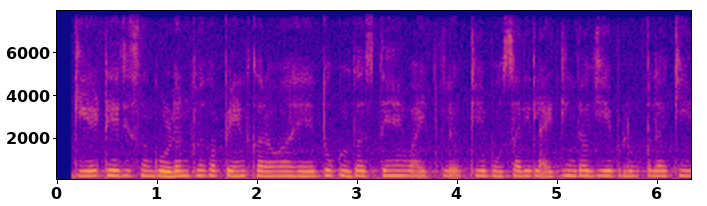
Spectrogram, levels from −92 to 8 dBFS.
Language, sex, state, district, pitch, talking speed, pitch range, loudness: Hindi, female, Maharashtra, Dhule, 230 Hz, 225 wpm, 225-235 Hz, -26 LUFS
